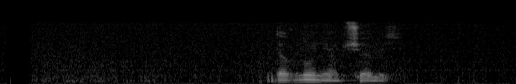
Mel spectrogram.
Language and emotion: Russian, sad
